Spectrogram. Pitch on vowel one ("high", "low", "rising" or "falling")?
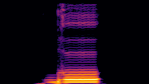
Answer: high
